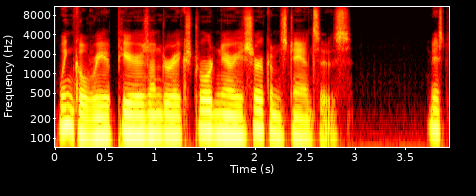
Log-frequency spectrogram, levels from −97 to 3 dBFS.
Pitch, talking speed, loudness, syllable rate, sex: 115 Hz, 75 wpm, -13 LUFS, 5.3 syllables/s, male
